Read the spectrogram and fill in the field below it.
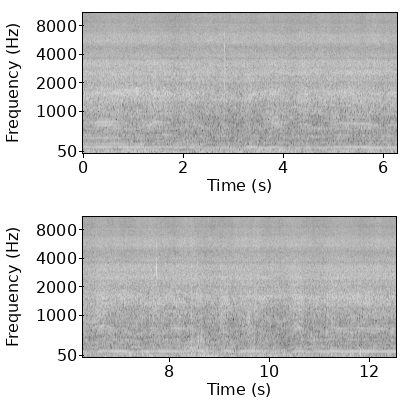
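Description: Wind buffets loudly.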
